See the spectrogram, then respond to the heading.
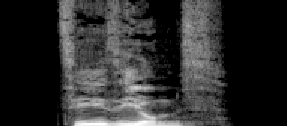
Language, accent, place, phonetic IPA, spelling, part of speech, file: German, Germany, Berlin, [ˈt͡sɛːzi̯ʊms], Caesiums, noun, De-Caesiums.ogg
- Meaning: genitive singular of Caesium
